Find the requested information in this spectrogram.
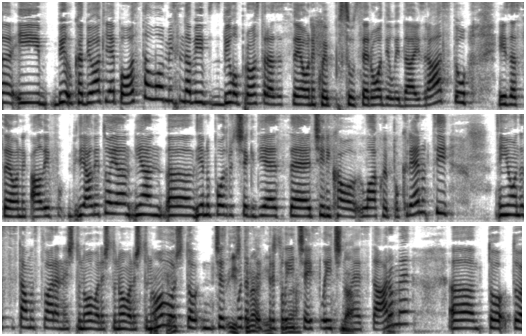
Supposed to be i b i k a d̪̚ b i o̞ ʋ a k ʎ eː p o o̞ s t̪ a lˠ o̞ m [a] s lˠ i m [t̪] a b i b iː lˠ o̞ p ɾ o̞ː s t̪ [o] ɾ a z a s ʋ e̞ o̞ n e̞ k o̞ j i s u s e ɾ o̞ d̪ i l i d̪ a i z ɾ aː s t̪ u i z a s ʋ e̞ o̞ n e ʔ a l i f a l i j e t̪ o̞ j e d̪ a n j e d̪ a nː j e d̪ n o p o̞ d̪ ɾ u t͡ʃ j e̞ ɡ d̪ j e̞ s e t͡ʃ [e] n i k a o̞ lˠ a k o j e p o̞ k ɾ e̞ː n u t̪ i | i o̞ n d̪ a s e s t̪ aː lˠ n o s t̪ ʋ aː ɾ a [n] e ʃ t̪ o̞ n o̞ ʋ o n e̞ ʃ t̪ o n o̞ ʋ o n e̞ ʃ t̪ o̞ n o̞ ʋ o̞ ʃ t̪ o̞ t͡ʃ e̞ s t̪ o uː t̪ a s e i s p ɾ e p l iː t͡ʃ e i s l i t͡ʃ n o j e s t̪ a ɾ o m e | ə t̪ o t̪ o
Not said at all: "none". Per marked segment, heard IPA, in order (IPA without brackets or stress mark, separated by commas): i, d̪, o, i, n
